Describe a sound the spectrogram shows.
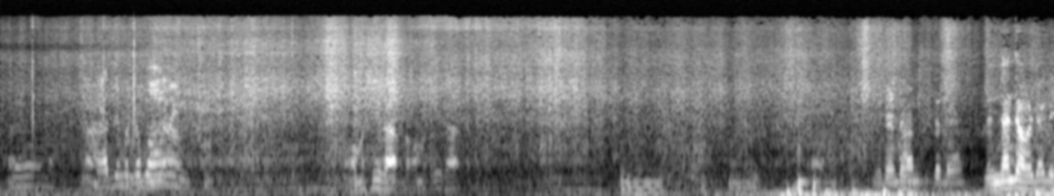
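A plastic sack rustles as it is handled.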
